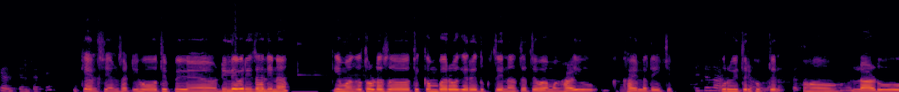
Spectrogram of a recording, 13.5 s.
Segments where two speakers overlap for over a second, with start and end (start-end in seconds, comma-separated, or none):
10.8-12.4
